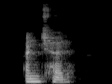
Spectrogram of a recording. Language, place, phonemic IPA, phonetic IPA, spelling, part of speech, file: Hindi, Delhi, /ən.t͡ʃʰəɾ/, [ɐ̃n.t͡ʃʰɐɾ], अंछर, noun, LL-Q1568 (hin)-अंछर.wav
- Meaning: spell, incantation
